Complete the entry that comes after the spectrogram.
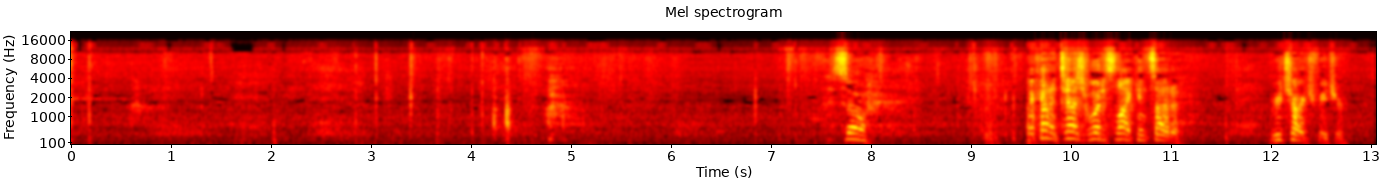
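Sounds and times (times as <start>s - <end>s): rustling of dry leaves and stones: 0.0s - 12.6s.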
